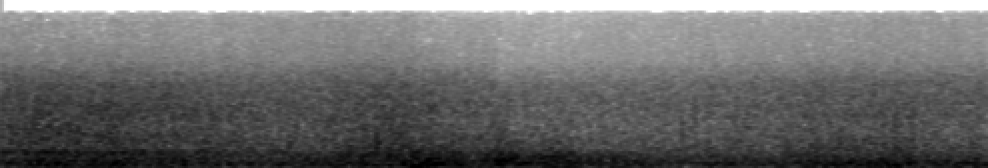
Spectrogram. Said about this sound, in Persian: بارون شدیدتر شده.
